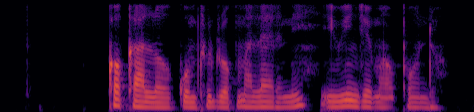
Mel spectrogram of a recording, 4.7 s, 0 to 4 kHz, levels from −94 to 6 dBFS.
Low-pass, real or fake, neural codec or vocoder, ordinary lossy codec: 3.6 kHz; real; none; none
